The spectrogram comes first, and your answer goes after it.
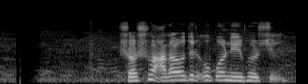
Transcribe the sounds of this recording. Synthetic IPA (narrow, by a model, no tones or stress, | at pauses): ʃɔʃoad̪alot̪eɾupoɾniɾbʱoɾʃḭl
